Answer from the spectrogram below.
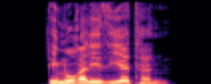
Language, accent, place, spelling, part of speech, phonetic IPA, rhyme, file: German, Germany, Berlin, demoralisierten, adjective / verb, [demoʁaliˈziːɐ̯tn̩], -iːɐ̯tn̩, De-demoralisierten.ogg
- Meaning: inflection of demoralisieren: 1. first/third-person plural preterite 2. first/third-person plural subjunctive II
